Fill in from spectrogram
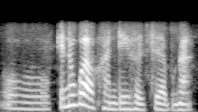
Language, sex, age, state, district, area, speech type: Assamese, female, 45-60, Assam, Dibrugarh, rural, conversation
